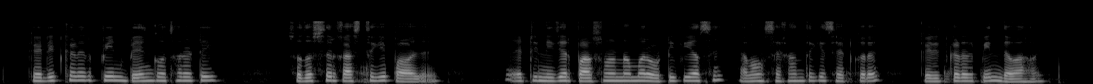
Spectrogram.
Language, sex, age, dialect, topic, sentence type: Bengali, male, 18-24, Jharkhandi, banking, question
